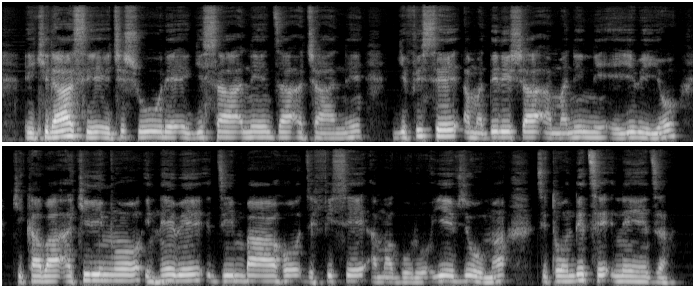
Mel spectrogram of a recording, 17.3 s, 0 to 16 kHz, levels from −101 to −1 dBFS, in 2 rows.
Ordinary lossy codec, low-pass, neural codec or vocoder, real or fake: MP3, 96 kbps; 14.4 kHz; none; real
